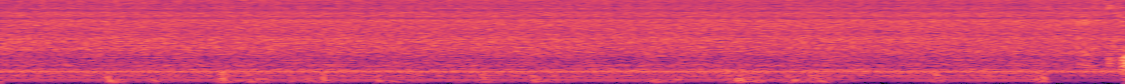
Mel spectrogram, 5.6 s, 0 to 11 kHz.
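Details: Holmes HABF-20 box fan, circa 2000–2001, on high: constant low even motor drone under the airflow rush; hum occurs mostly on high, sometimes medium, quiet on low.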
